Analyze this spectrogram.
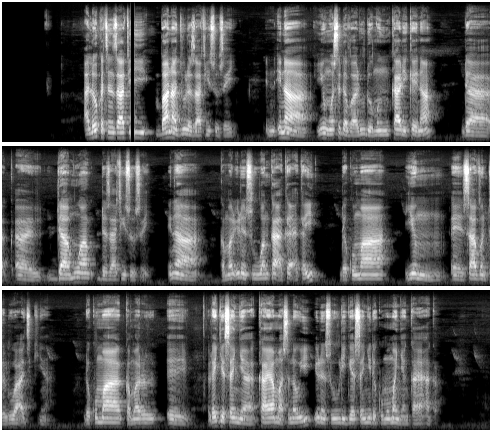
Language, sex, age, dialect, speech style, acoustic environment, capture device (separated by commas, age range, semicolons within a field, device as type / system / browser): Hausa, male, 18-24, Nigeria - Kano, tired, nature, mobile / Linux / Chrome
